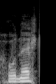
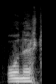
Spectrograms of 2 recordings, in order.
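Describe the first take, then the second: First: The word begins with an h sound. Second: The word begins with a vowel sound. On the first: This is how the word is spelled. "लिखा होनेस्ट जाता है" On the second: This is how the word is actually spoken. "बोला ओनेस्ट जाता है"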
